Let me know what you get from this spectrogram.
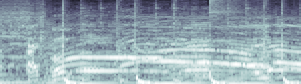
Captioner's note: crowd cheering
